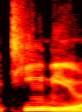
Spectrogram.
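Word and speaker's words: Temu: I don't know if I love Oh, sorry. Teamu. Apparently, I've been saying that word wrong the whole time, too. One of us has been saying it wrong anyway.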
